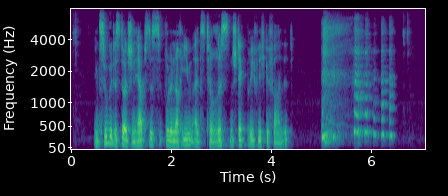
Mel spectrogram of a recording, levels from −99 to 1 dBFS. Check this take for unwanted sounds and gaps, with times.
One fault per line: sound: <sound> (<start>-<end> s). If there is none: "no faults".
sound: laugh (5.0-6.5 s)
